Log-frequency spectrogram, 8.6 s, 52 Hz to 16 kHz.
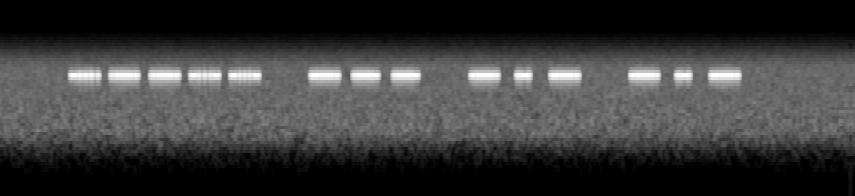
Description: Hellschreiber (Feld-Hell, 122.5 baud), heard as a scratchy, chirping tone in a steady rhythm, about 1750 Hz. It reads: F3SHN 599 215 215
